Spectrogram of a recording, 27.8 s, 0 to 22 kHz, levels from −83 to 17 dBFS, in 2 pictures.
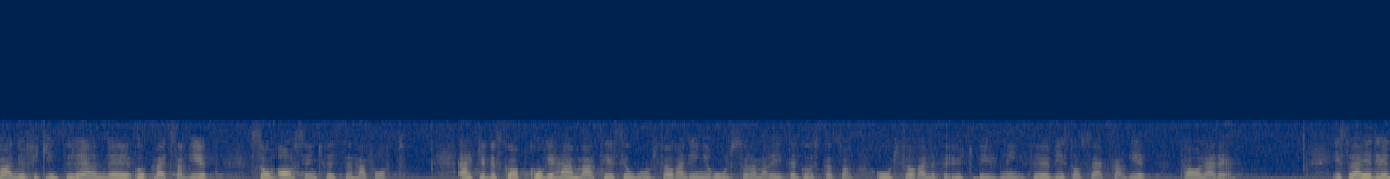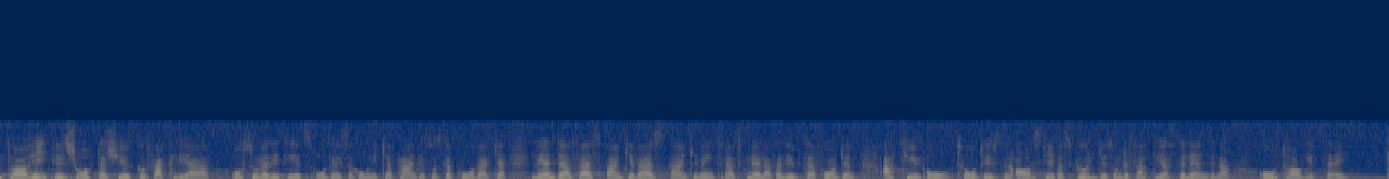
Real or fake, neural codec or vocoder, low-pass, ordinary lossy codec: fake; codec, 16 kHz, 8 kbps, FunCodec, trained on Chinese and English, 25 frames a second; 7.2 kHz; AAC, 32 kbps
